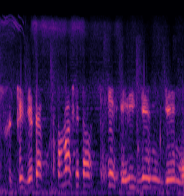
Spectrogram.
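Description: Speech only: a man reporting in Bengali over a telephone line, the voice thin and narrow-band.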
